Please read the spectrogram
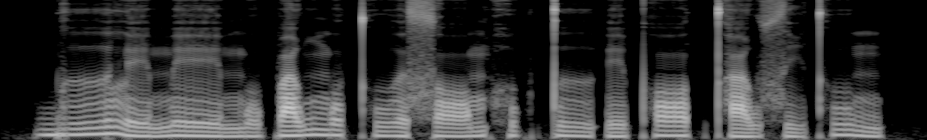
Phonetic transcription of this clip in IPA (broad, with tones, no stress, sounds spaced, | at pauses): b ɯː˧˥ l e˩ m eː˧˩ m o˩ p a˧˥ w m o˧˥ t̪ʰ u˩ ə̯ s ɔː˩˧ m h u˧˩ k̚ t̪ ɯː˧˩ ʔ e˩˧ pʰ ɔː˧ t̚ t̪ʰ a˩ w s i˩˧ t̪ʰ u˥˨ m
